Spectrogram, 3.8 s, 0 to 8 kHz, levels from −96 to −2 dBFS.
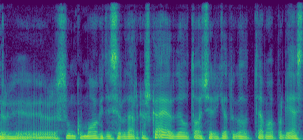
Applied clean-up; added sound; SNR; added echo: none; none; none; none.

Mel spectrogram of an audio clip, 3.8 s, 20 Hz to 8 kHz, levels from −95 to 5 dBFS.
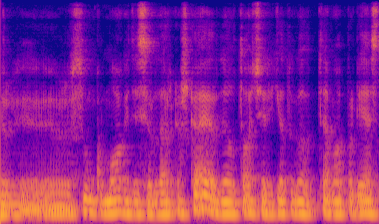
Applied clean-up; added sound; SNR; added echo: none; none; none; reverberation time 0.3 s.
